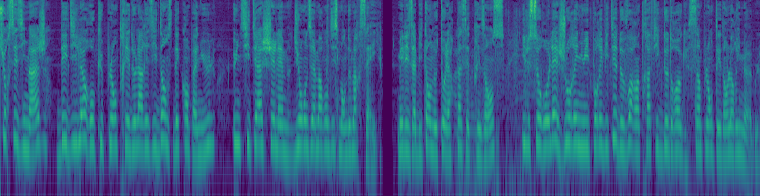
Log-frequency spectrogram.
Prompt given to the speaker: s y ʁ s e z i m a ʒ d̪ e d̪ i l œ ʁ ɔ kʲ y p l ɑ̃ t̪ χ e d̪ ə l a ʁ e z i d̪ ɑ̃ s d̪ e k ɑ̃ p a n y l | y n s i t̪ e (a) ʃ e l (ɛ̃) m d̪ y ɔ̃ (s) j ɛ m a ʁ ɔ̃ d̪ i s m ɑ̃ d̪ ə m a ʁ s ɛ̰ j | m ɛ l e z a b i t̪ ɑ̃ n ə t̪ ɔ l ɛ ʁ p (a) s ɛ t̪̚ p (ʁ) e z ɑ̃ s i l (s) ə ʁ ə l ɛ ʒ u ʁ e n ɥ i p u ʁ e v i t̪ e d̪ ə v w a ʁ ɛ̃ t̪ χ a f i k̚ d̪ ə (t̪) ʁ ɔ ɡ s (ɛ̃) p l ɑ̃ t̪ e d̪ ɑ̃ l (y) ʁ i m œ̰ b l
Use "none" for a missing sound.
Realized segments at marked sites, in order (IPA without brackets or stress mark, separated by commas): a, ɛ, z, a, χ, s, d̪, ɛ̃, œ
